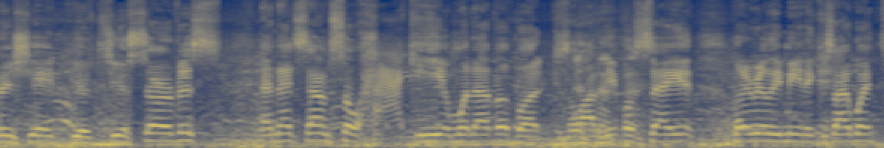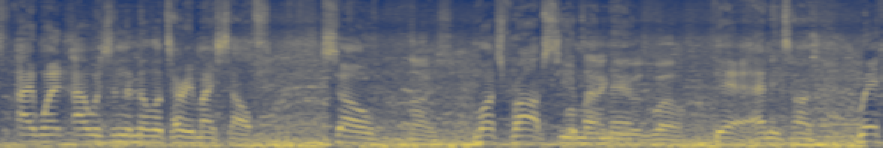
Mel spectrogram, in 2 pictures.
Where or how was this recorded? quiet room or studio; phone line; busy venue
busy venue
